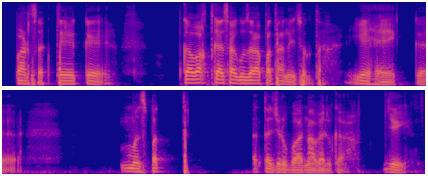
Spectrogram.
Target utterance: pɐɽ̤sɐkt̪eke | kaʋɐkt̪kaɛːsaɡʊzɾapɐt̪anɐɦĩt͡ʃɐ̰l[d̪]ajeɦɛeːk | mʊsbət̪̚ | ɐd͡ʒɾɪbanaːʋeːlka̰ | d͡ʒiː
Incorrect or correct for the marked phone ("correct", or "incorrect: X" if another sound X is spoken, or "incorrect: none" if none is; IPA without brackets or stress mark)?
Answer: incorrect: t̪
